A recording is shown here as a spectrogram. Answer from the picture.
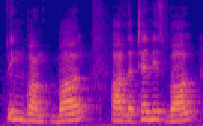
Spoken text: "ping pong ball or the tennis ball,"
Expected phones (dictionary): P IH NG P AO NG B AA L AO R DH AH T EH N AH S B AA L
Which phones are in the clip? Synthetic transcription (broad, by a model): P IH NG B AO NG B AA L AO R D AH T EH N AH S B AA L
